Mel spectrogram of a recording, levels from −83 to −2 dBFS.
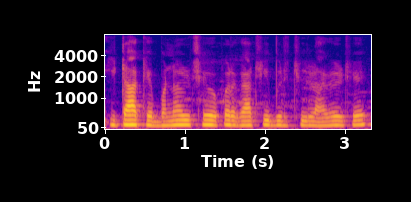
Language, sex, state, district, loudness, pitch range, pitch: Maithili, male, Bihar, Supaul, -17 LUFS, 135-150 Hz, 145 Hz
